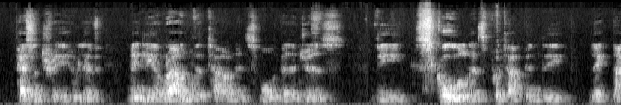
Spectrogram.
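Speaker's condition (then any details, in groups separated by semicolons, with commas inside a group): No condition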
